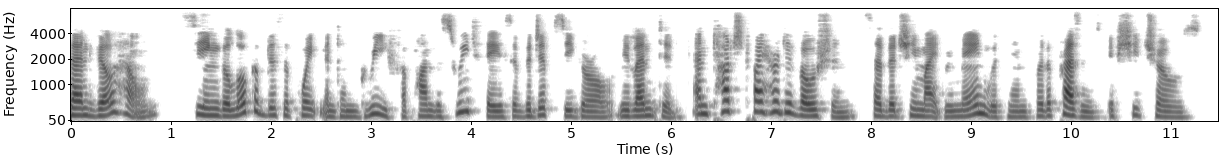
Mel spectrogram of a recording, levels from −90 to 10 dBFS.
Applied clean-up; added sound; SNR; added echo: none; none; none; none.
